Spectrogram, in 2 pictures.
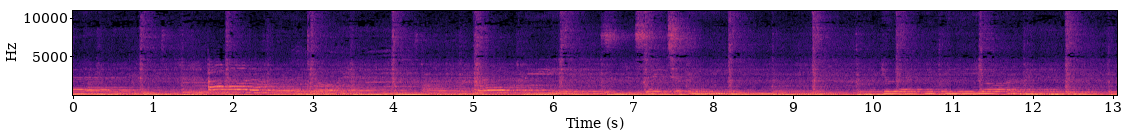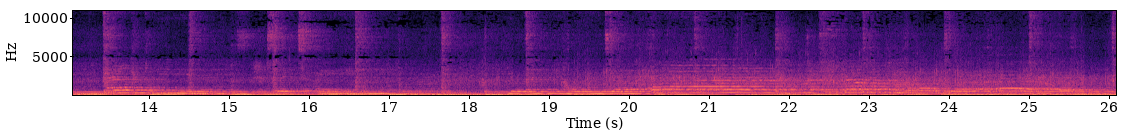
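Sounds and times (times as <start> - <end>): foxtrot dance music: 17.2 - 26.0
person singing: 18.4 - 26.0.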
